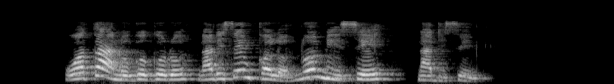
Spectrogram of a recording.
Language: Nigerian Pidgin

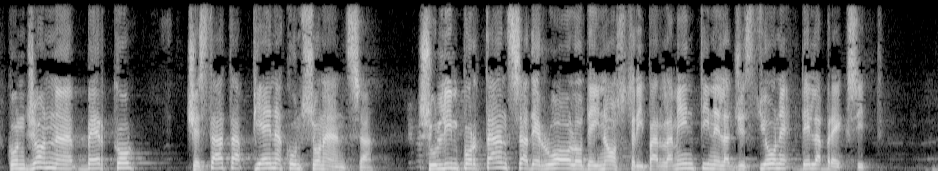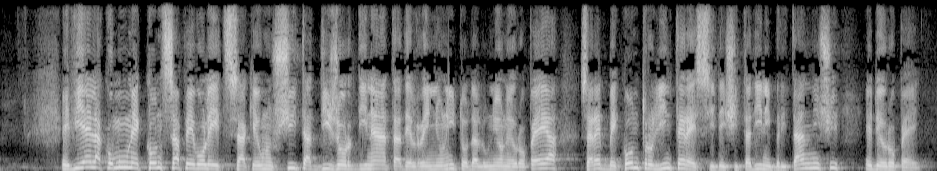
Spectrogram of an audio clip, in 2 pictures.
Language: Italian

